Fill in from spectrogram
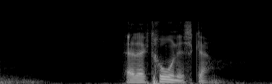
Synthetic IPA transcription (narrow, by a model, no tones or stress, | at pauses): ɛlɛk̚t̪ʰɾuːnɪska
